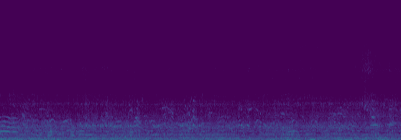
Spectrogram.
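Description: A flock of seabirds calling over the water, many short overlapping calls, with wind buffeting the microphone and the wash of surf.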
